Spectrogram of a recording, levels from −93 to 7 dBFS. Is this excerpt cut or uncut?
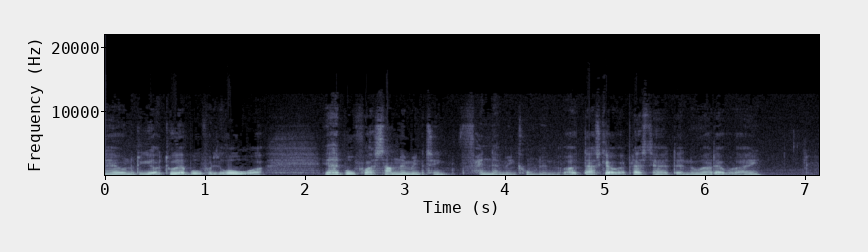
cut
